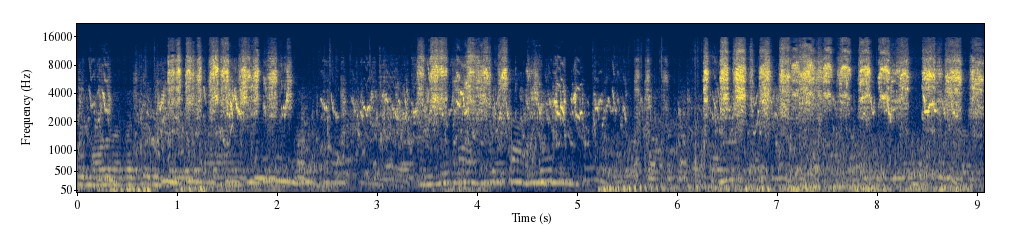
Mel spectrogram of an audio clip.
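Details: Several budgerigars eating a seed mix give dense, buzzy, scratchy chattering and rapid chirps in uneven bursts throughout, briefly thinning near the middle, over a faint low hum.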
